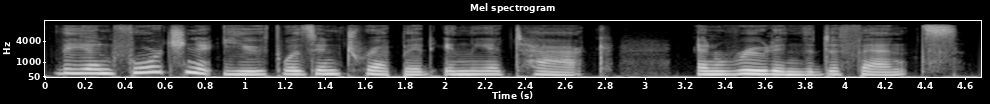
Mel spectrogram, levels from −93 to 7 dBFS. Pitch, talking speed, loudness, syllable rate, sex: 220 Hz, 165 wpm, -16 LUFS, 5.4 syllables/s, female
